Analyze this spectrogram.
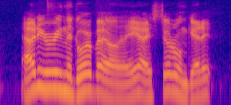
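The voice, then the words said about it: Fairly good put-on Canadian accent. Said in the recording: “That's not a bad Canadian accent.”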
